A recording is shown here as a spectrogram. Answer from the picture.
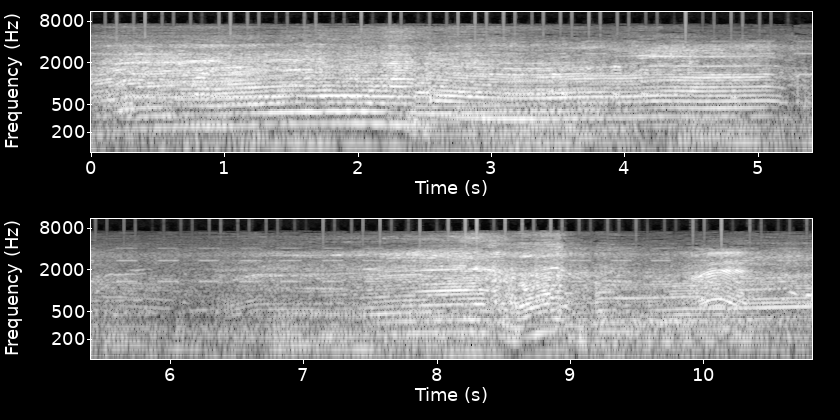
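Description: Modified racing Vespa scooter engines revving hard through a corner and passing by, their pitch rising and falling. The sound eases off about halfway through, then another scooter builds up and passes near the end with a sharp drop in pitch.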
